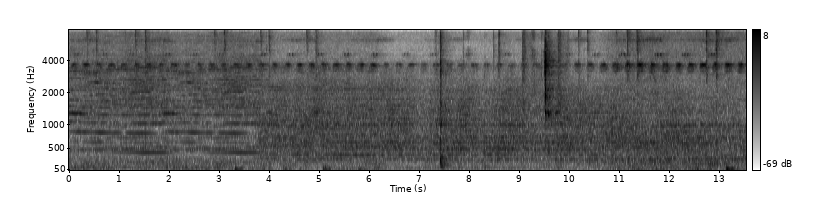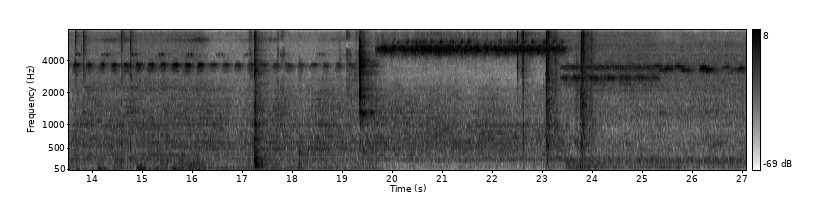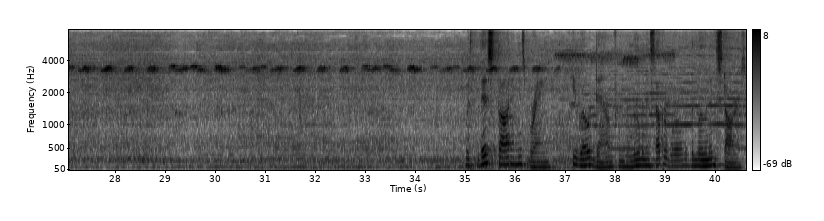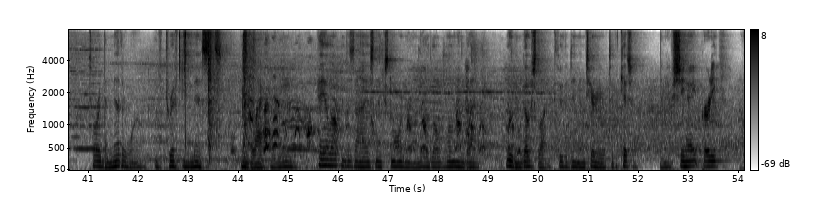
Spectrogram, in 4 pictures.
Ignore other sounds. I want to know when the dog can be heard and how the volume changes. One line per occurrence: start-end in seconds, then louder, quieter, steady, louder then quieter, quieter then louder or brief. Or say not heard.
43.8-49.7 quieter then louder.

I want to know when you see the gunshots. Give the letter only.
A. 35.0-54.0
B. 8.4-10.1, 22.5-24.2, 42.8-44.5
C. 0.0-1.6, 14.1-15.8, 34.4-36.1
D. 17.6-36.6
B.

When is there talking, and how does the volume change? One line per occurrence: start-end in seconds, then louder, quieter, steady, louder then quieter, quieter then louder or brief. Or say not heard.
35.0-54.0 steady.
